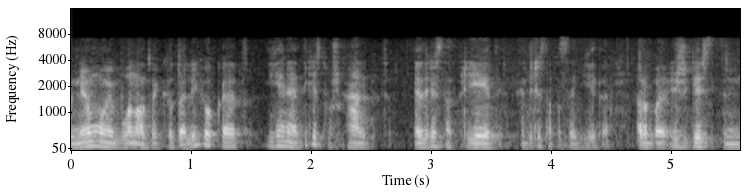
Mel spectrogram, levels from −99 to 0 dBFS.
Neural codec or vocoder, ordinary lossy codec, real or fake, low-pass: codec, 16 kHz, 8 kbps, FreqCodec, smaller model; AAC, 64 kbps; fake; 7.2 kHz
